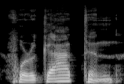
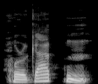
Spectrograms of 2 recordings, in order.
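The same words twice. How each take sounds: First: The last syllable has a soft, short vowel. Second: The last syllable bursts out through the nose. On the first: "La E de esta palabra se pronuncia muy suavemente" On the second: "haciendo una pequeña explosión de aire con la nariz"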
